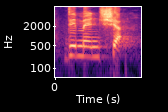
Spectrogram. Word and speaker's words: dementia: de men2 I a is actually pronounced as sha not sure dementia yeah so what's dementia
